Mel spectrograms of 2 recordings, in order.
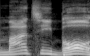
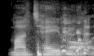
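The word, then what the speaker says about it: Montee: was his senior year he's like no actually my name's Monte Monte ball you guys are pronouncing it wrong this entire time and I'm like well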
